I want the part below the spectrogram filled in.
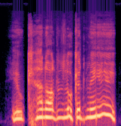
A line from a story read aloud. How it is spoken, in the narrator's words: he groaned in a hopeless way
